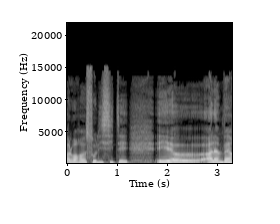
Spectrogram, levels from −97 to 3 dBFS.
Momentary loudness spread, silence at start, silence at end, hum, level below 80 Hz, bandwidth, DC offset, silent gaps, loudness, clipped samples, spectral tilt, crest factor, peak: 12 LU; 0 s; 0 s; none; -48 dBFS; 15.5 kHz; under 0.1%; none; -23 LUFS; under 0.1%; -5 dB/octave; 16 dB; -8 dBFS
